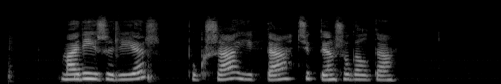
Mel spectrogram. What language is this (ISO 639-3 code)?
chm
